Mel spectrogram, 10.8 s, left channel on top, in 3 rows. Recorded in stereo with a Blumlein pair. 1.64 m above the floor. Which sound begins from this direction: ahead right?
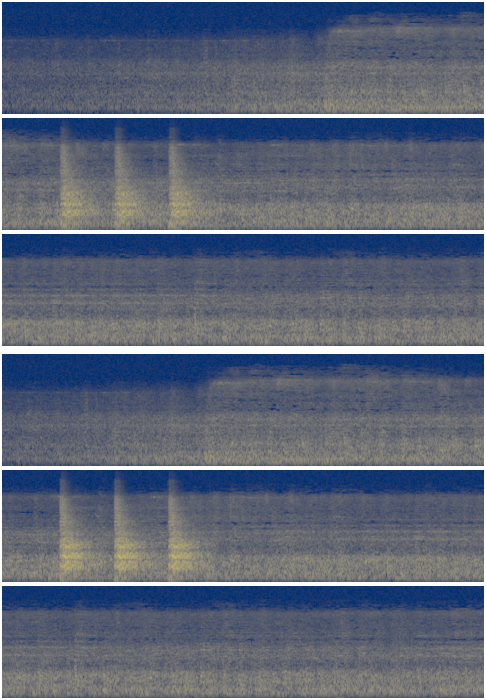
A gunshot, at 4.0 s.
